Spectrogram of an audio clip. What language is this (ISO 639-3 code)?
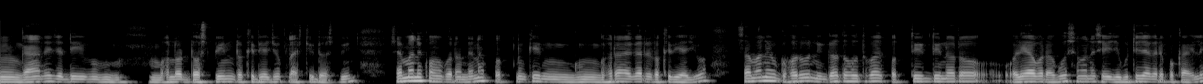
ori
